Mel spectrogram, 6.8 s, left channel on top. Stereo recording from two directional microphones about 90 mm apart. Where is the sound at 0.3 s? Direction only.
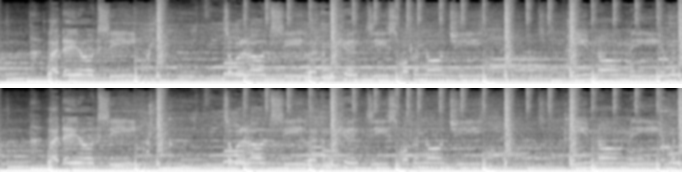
Centre (ahead or behind).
